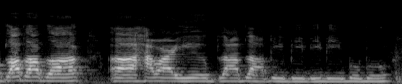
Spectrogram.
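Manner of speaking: mock their small talk, trailing into a low mumble; bored blah-blah imitation; dismissive chatter.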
